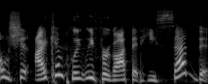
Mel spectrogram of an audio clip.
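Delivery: ordinary talk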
